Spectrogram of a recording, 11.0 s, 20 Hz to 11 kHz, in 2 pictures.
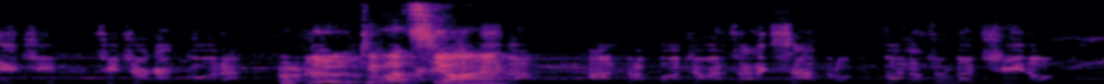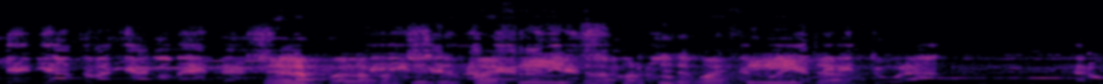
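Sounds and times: football commentary on television: 0.0 - 11.0
talk in the room: 0.0 - 11.0.

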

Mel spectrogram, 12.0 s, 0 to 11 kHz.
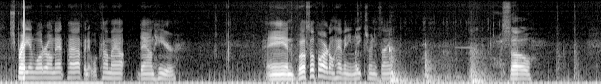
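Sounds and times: low rumble: 7.4 - 10.2
dull thumps: 7.4 - 12.0.

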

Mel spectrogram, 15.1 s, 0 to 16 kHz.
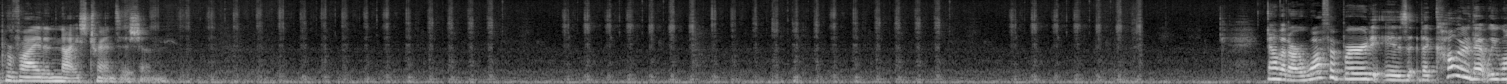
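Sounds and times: felting needle poking wool: 1.4 - 11.5.

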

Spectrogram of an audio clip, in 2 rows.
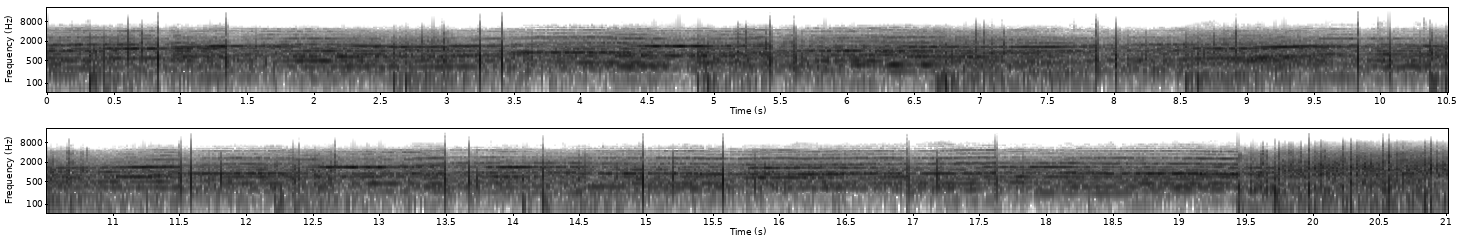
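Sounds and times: music playing: 0.0 - 20.3
fireworks bursting: 0.0 - 21.0.

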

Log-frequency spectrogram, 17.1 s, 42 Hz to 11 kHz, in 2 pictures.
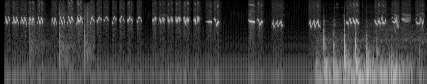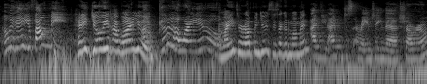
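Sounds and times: small bird chirping: 0.0 - 8.6
irregular low thuds: 6.0 - 8.6.

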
